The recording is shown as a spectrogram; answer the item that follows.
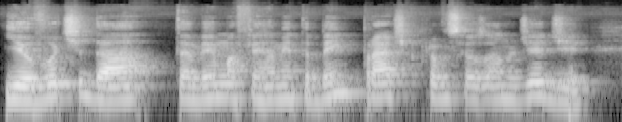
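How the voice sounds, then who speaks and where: Brazilian man teaching with a mellow voice. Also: fairly high pitch, little pitch movement, very fast. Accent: Brazilian Portuguese. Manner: conversational, asks rhetorical questions, acts out examples. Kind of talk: recorded teaching talk.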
